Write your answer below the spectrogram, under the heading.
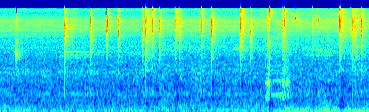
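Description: Mustard seeds starting to crackle in hot oil: scattered sharp pops that come faster toward the end, the sign that the oil is hot enough for tempering.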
